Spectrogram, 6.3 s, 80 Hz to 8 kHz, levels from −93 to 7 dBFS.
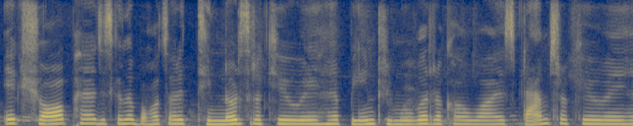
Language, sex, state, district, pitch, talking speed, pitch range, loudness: Hindi, female, Chandigarh, Chandigarh, 245 Hz, 190 wpm, 235-250 Hz, -17 LUFS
